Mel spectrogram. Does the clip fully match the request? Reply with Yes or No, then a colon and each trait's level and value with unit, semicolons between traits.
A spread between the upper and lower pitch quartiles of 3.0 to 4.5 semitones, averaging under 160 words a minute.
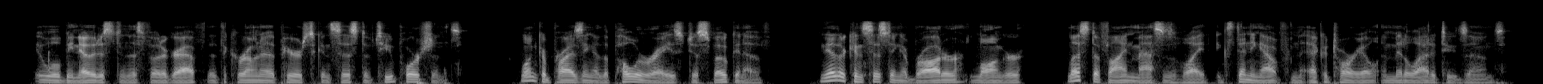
No: average, 3.3 semitones; average, 185 wpm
